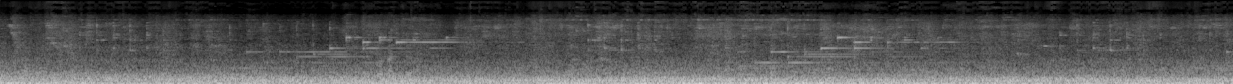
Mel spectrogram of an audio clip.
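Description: A steady, loud rumble of a car-carrying wagon on the Eurotunnel shuttle train rolling along, with faint squeaks and clicks over a constant mechanical drone.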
